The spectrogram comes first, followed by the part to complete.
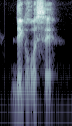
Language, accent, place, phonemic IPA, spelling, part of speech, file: French, France, Lyon, /de.ɡʁɔ.se/, dégrosser, verb, LL-Q150 (fra)-dégrosser.wav
- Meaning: "(wire-drawing) to reduce; to draw smaller"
